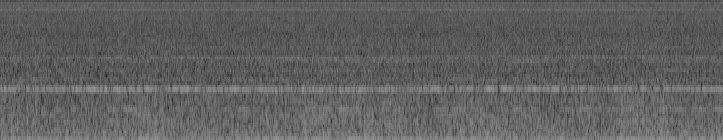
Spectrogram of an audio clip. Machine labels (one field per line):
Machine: fan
